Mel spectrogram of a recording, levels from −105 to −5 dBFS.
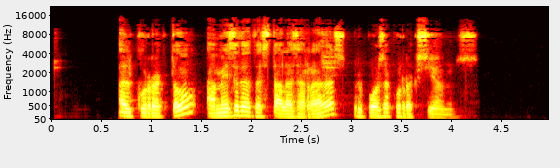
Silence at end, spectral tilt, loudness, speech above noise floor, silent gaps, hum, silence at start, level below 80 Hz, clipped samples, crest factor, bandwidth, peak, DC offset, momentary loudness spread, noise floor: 0.75 s; -3.5 dB/octave; -16 LUFS; 73 dB; none; none; 0.7 s; -56 dBFS; under 0.1%; 18 dB; 14.5 kHz; 0 dBFS; under 0.1%; 11 LU; -90 dBFS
